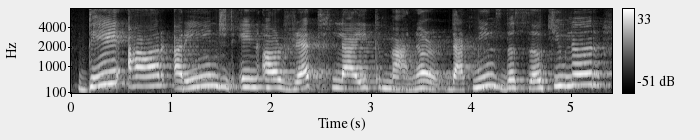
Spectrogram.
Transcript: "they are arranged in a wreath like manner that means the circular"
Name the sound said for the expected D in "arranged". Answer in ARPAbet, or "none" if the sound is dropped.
D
